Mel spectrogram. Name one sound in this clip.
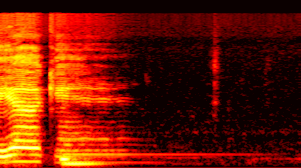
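An acoustic guitar chord rings out and fades.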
